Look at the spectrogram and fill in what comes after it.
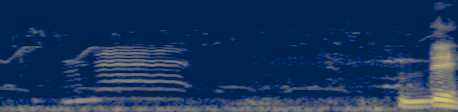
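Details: Young goat on a farm, given food when milk runs short; one steady, nasal bleat of about half a second, followed by a brief louder cry and human speech.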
